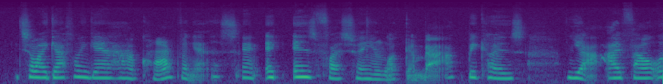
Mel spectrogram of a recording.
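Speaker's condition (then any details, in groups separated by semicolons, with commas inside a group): Cerebral palsy; right hemiplegia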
